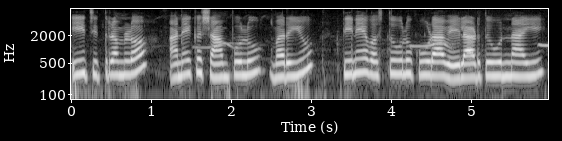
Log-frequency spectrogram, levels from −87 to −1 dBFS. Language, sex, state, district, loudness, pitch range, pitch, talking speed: Telugu, female, Telangana, Mahabubabad, -16 LUFS, 255-290 Hz, 275 Hz, 110 wpm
